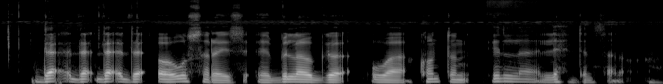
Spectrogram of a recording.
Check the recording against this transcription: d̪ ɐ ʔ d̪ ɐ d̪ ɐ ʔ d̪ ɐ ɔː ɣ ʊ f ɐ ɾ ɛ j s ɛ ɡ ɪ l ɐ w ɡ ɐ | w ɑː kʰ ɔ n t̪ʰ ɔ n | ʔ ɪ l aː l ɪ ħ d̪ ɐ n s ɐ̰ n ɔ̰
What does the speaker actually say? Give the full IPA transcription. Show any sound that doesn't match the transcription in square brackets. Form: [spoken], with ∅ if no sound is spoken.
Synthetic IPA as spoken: d̪ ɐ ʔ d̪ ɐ d̪ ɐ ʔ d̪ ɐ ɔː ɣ ʊ [s] ɐ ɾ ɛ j s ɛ [b] ɪ l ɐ w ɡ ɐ | w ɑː kʰ ɔ n t̪ʰ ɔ n | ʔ ɪ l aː l ɪ ħ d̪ ɐ n s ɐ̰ n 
